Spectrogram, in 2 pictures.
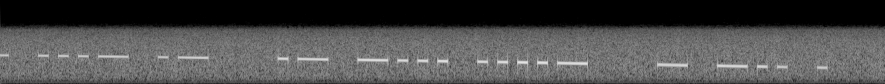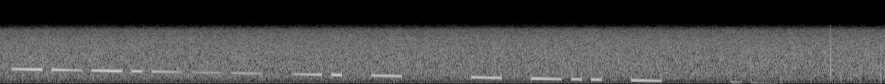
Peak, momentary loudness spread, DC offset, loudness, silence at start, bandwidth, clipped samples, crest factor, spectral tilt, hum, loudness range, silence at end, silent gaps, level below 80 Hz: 0 dBFS; 11 LU; under 0.1%; -17 LUFS; 0 s; 13 kHz; under 0.1%; 18 dB; -4 dB/octave; none; 8 LU; 0 s; none; -64 dBFS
